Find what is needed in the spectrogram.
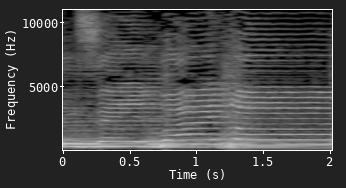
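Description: Live music: a woman's voice holding long sung notes over piano and acoustic guitar accompaniment, moving to a new pitch about a second in.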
